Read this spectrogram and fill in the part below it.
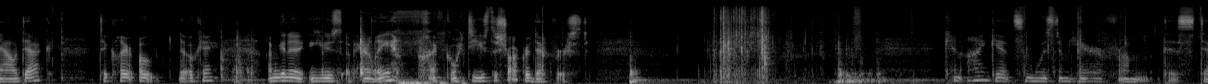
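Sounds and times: cards shuffling: 0:07.0 - 0:08.7, 0:10.1 - 0:12.0.

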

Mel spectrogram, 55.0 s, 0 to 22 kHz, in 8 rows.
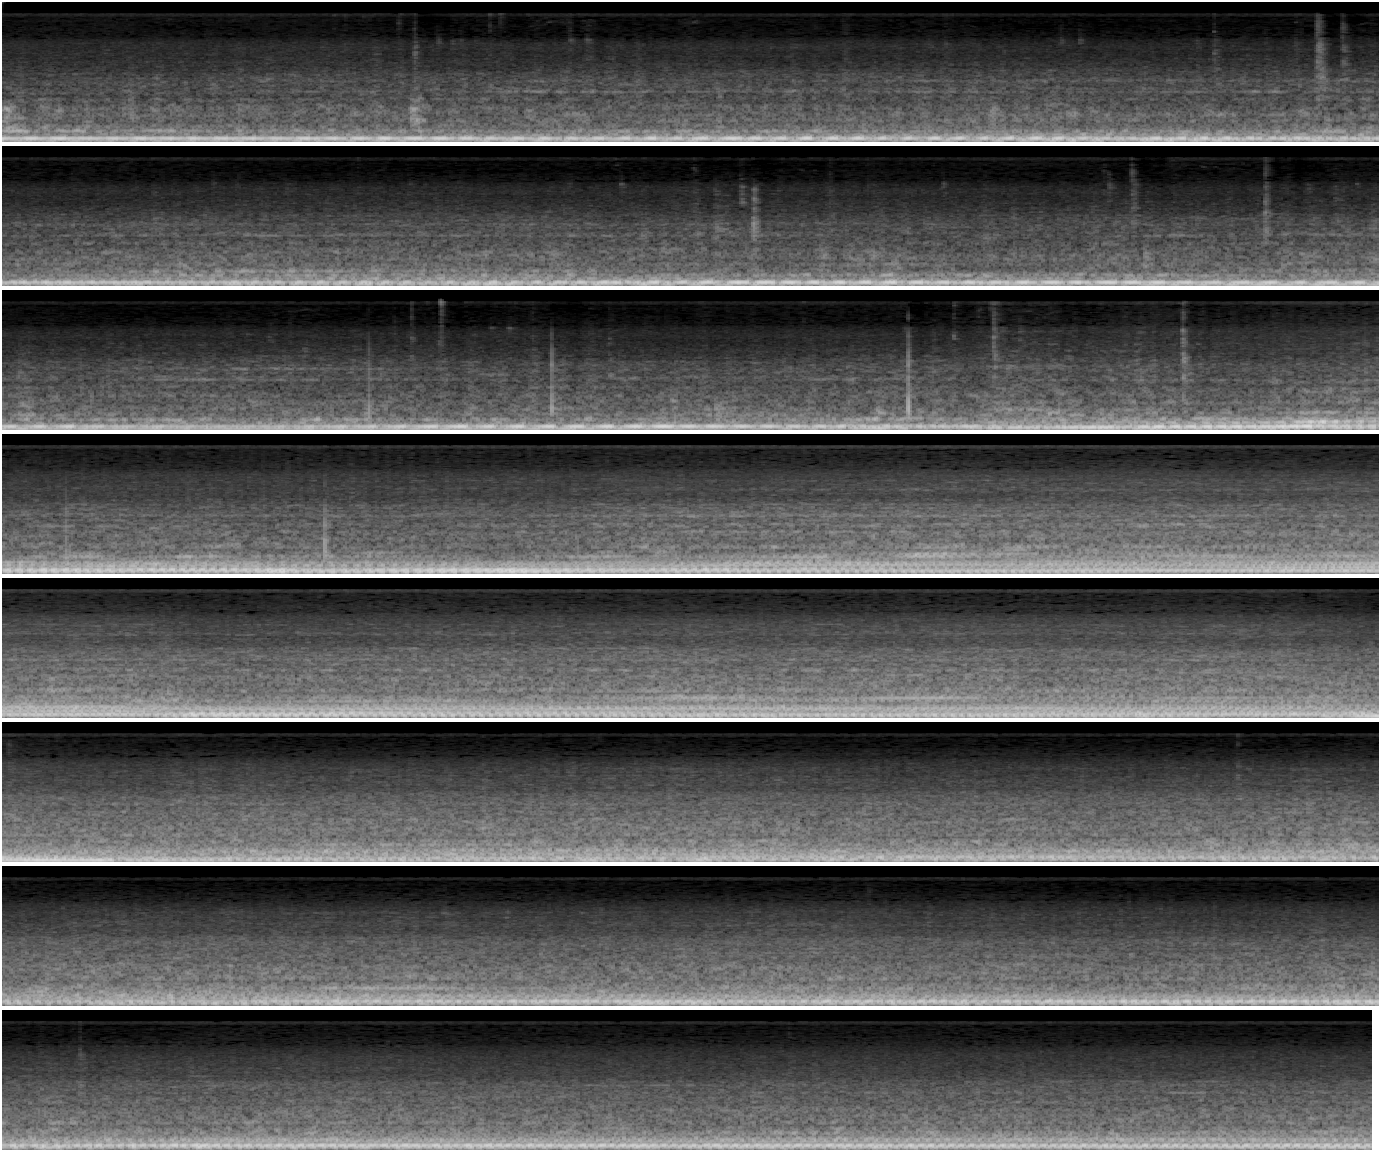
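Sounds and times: pickup engine accelerating: 0:00.0 - 0:55.0.

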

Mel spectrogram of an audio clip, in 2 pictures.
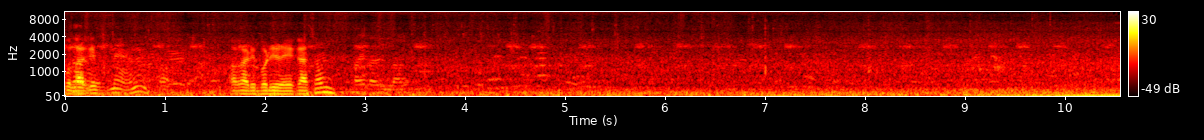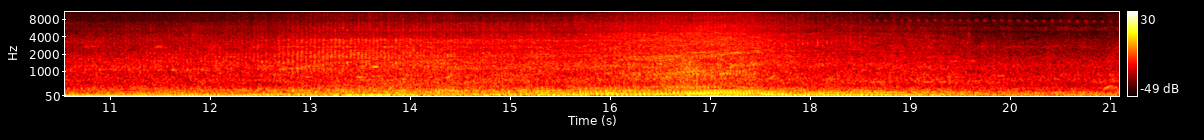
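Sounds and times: truck driving past: 0:10.9 - 0:20.3.

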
